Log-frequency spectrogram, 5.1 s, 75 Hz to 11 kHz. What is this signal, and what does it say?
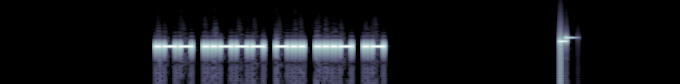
Morse code, heard as a keyed tone, about 40 wpm, 700 Hz. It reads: W2DVA
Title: USA Call Signs - 5 Characters - 4x Character Spacing - 40wpm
